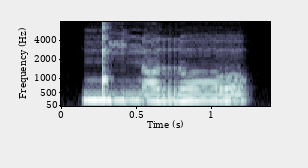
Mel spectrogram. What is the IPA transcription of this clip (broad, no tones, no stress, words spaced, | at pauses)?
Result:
ŋ͡ǃinɒrɔ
